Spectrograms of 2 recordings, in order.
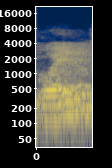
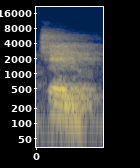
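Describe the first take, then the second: First: The first vowel is the diphthong oe. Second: The first vowel is a plain e. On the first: The speaker calls it wrong. "ni coelum" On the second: The speaker calls it right. "sino cellum"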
